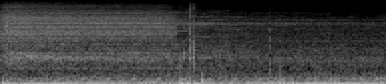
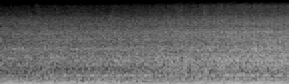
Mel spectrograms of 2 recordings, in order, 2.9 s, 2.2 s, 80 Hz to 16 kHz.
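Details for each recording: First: 2008 Ford Edge: airy hiss over steady idle when the brake is pressed, from the back of the brake booster; ruptured diaphragm leaking vacuum, booster replaced. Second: 2008 Ford Edge after brake booster replacement and brake bleed: engine idling with brakes applied, steady even idle with no hiss by the pedal or whine under the hood as before; normal idle.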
